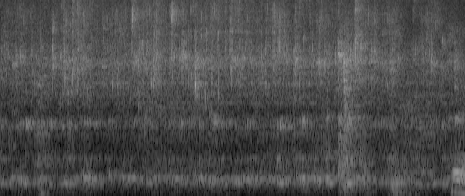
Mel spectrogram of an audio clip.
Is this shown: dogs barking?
no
